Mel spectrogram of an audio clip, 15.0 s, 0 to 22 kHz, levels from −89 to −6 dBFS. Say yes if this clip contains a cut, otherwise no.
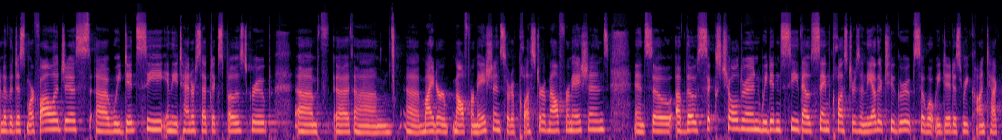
yes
